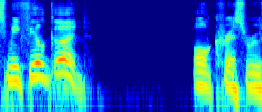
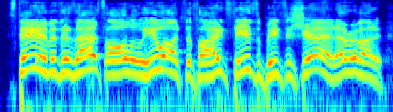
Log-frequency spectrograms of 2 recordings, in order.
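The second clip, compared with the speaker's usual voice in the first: raised, ranting mock host voice; Kevin Brennan; 6 semitones higher, 3 dB louder than usual. Likening a sports ranter to another host, ranting impression. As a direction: rail about it like an indignant shock jock. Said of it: "Mad Dog Russo is like sports Kevin Brennan".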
